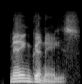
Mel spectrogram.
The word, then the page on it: manganese: American English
